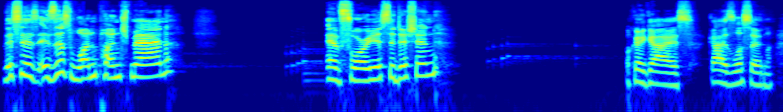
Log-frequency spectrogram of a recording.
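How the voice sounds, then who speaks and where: A woman streamer with a slightly high voice reacts to a game with playful, teasing, exclamatory commentary and dramatic read-alouds. She speaks slowly with long pauses, and music plays behind her.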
